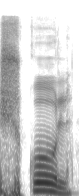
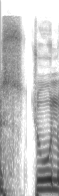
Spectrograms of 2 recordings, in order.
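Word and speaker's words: school: और एल से ल इसको पढ़ते है स्कूल कुछ लोग उसको स्टूल पढ़ते हैं स्टूल नहीं पढ़ना दोस्तों यहां पे एच साइलेंट होता है और साइलेंट लेटर के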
